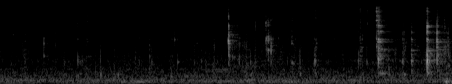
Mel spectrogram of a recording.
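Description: Close-miked chewing and biting of food, with soft wet mouth clicks, then a cluster of sharper, louder clicks near the end.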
